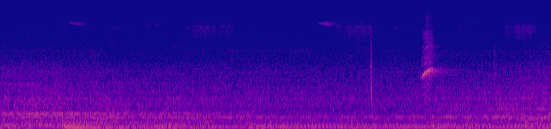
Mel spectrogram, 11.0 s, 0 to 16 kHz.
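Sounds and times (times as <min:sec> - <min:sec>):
short rising whistle: 0:08.4 - 0:08.9.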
